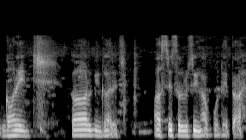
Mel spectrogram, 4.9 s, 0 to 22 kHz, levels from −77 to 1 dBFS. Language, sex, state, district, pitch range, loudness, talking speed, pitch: Hindi, male, Bihar, Araria, 135-150 Hz, -17 LUFS, 110 wpm, 140 Hz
